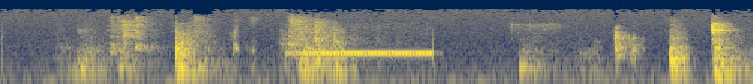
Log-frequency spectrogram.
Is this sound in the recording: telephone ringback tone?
yes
